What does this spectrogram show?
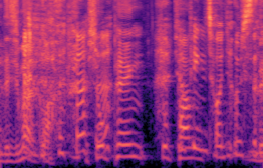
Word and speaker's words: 쇼팽: 예, 쇼팽 혹은 뭐 쇼팡이라고 발음하시는 분들도 계시죠. 네. 예, 쇼핑은 안 되지만 쇼팽, 쇼팡, 쇼핑 전염성이 네, 다 있으세요.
